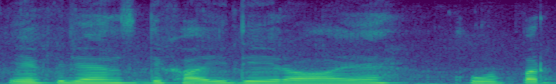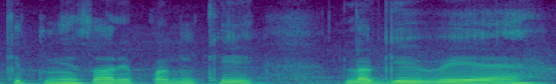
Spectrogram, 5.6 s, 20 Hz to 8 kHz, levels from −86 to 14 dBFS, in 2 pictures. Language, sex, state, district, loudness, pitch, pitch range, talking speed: Hindi, male, Uttar Pradesh, Shamli, -18 LUFS, 160 Hz, 155-165 Hz, 140 wpm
